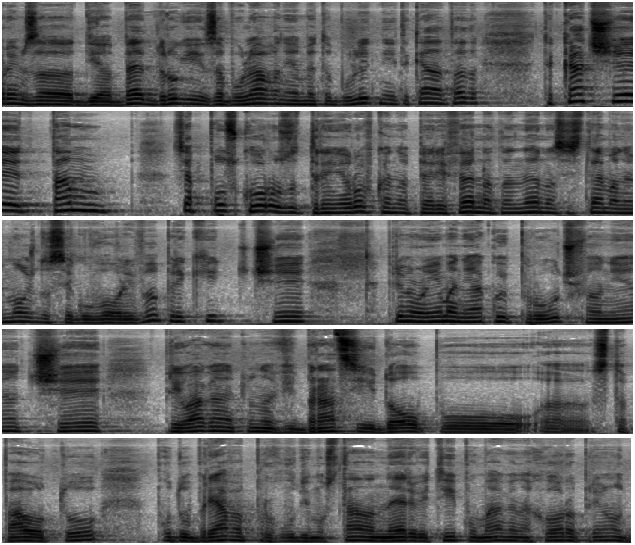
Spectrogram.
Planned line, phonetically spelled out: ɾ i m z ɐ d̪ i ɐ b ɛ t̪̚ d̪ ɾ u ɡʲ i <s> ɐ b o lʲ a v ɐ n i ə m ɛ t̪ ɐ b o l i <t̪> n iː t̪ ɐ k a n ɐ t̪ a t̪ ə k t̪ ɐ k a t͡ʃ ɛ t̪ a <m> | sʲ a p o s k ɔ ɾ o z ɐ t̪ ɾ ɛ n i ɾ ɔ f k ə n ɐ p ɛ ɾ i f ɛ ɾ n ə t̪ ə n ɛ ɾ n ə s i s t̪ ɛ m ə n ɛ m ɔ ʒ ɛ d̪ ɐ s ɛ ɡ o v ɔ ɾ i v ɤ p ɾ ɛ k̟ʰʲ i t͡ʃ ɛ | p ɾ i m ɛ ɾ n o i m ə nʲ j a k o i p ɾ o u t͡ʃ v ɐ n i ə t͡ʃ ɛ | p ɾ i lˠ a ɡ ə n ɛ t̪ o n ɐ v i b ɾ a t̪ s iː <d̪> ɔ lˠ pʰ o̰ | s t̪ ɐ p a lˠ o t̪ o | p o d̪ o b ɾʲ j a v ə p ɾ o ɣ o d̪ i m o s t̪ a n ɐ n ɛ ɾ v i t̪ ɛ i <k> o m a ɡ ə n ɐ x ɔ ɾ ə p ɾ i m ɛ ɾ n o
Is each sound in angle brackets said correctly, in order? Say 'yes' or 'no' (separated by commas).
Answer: no, yes, yes, yes, no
